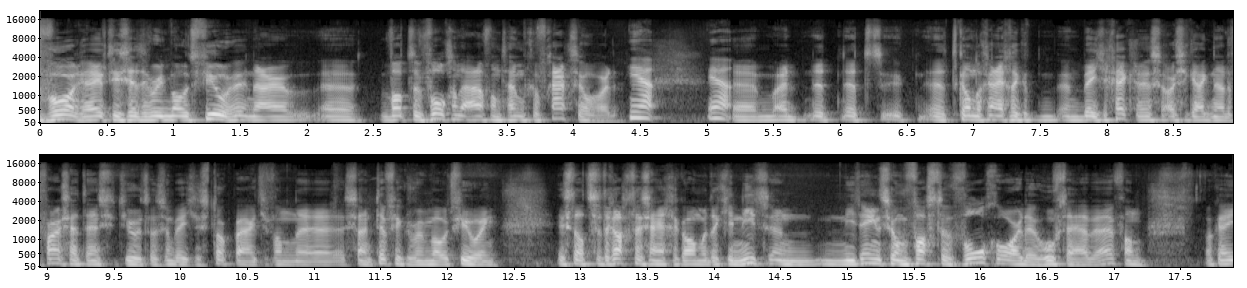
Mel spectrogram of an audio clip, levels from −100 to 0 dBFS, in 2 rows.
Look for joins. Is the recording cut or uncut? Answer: uncut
